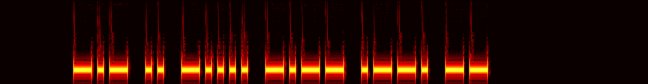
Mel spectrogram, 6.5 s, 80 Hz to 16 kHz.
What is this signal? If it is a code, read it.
Morse code, heard as a keyed tone, about 20 wpm, 700 Hz. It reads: KI6YPM
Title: USA Call Signs - 6 Characters - Repeated 3x - 20wpm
